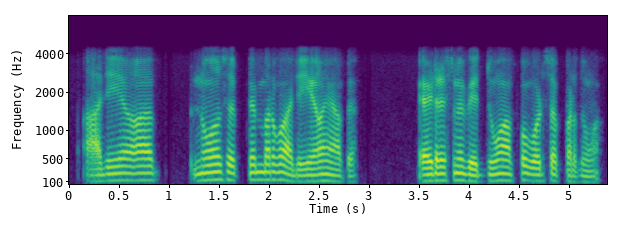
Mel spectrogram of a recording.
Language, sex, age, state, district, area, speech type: Urdu, male, 18-30, Delhi, East Delhi, urban, conversation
